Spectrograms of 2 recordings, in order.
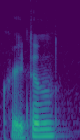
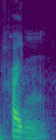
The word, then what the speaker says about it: Crichton: I didn't watch the old movie, but I mean, so far it looks like, you know, Michael Crichton. – Crichton.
